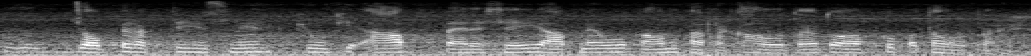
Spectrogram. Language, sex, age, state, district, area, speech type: Urdu, male, 18-30, Delhi, East Delhi, urban, spontaneous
